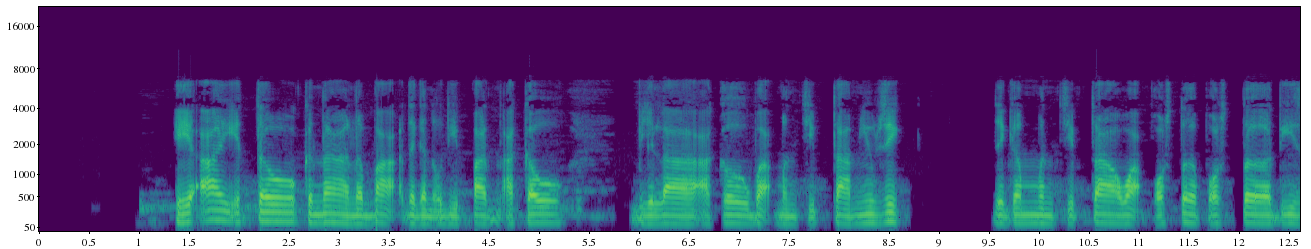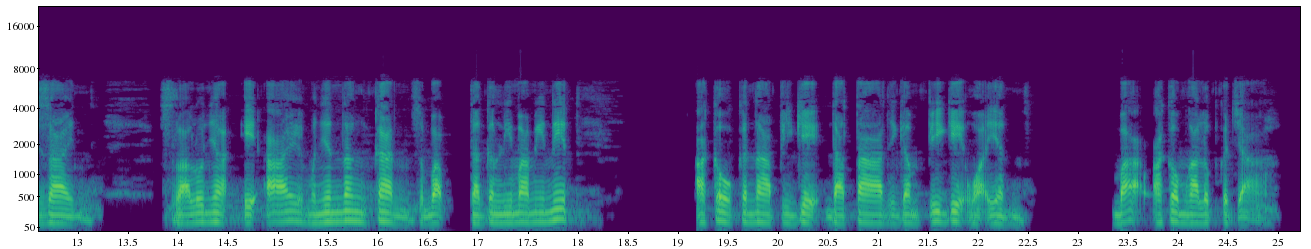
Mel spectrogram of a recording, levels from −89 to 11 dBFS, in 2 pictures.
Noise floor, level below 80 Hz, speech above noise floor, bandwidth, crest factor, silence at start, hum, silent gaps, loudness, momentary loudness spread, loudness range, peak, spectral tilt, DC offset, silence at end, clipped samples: -49 dBFS; -50 dBFS; 32 dB; 6.8 kHz; 18 dB; 1 s; none; 18.82-19.00 s, 19.13-19.17 s, 22.77-22.81 s, 23.19-23.24 s; -17 LUFS; 8 LU; 3 LU; 0 dBFS; -6.5 dB/octave; under 0.1%; 0.25 s; under 0.1%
